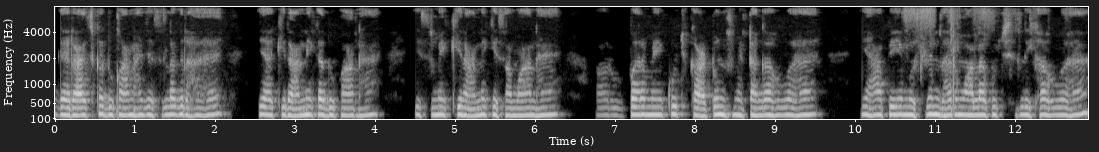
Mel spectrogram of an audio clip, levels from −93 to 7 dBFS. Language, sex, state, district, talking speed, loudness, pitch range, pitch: Hindi, female, Chhattisgarh, Balrampur, 165 wpm, -18 LUFS, 190-205 Hz, 200 Hz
